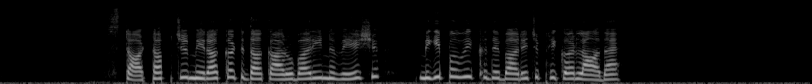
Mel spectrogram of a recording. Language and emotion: Dogri, fearful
